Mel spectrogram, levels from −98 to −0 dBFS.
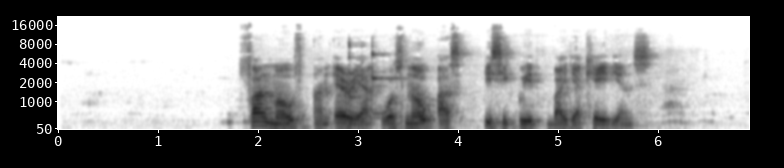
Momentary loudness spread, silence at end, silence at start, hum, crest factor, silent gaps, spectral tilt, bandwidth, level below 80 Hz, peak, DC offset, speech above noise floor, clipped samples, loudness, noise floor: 8 LU; 1 s; 1.8 s; none; 20 dB; none; -3 dB/octave; 16 kHz; -62 dBFS; -2 dBFS; under 0.1%; 60 dB; under 0.1%; -19 LUFS; -80 dBFS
